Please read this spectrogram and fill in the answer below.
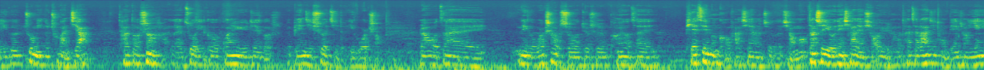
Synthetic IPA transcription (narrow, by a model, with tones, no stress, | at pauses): i˧˥ɡə˧ʈ͡ʂu˥˩mi˧˥ŋd̪ə˧ʈ͡ʂʰu˥pa˨˩nt͡ɕja˥ | t̪ʰa˥t̪ɑ˥˧ʊʂɑ˥˩ŋxa˨˩ɪla˧˥ɪt͡swɔ˥˩i˧˥ɡə˧kwa˥ny˧˥ʈ͡ʂɤ˥˩ɡə˩˧pjɛ˥nt͡ɕi˥ʂɤ˥˧t͡ɕi˥˩d̪ə˩i˧˥ɡə˧wə˞˧˥ʂɑ˥˩p̚ɻa˧˥nxo˧wɔ˨˩t͡sa˥˧ɪ | na˥˩ɡə˩wə˞˧˥kʂɑ˥˩p̚d̪ə˩ʂɻ̩˧˥xo˧ʊt͡ɕjo˥˧ʊʂɻ̩˥˩pʰɤ˧˥ŋjo˨˩ʊt͡sa˥˩ɪ | pʰi˥ɛ˥se˥˧ɪmə˥˩kʰo˨˩ʊfa˥ɕjɛ˥˩nlə˩ʈ͡ʂɤ˥˩ɡə˩ɕjɑ˨˩ʊmɑ˥ʊt̪ɑ˥ŋʂɻ̩˧˥ji˥jɛ˨n˩ɕja˥ljɛ˧˥nɕjɑ̰˨˩ʊy˥˩ɻa˧˥nxo˥˧ʊt̪ʰa˥t͡sa˥˩ɪla˥t͡ɕi˥˩t̪ʰʊ˨˩ŋpjɛ˥nʂɑ˥˩ŋjɛ˥n˥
